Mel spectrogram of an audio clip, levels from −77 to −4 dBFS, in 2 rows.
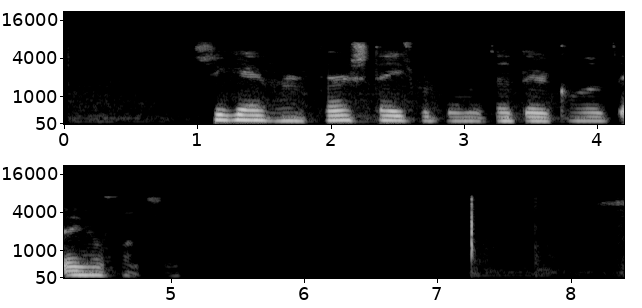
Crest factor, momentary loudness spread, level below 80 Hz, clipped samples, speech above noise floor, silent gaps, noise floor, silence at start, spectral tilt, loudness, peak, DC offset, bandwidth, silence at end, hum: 28 dB; 12 LU; -68 dBFS; under 0.1%; 56 dB; none; -84 dBFS; 1 s; -6.5 dB/octave; -29 LUFS; -2 dBFS; under 0.1%; 7.4 kHz; 0.05 s; none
